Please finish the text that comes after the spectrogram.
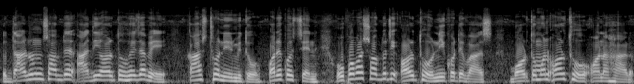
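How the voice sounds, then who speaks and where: A man's voice: sits high, big pitch swings, fast. A man, teaching by reading out exam questions and repeating each answer.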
